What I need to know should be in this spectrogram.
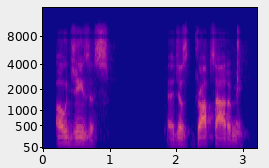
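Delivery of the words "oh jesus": muttering. Retelling a reaction when the projector broke down: muttering. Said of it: "I mutter".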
